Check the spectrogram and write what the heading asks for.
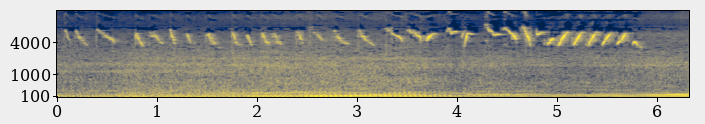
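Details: Oriental white-eye singing a long run of quick high chirps that speed into a dense rolling trill near the end, used as a model to draw other white-eyes into song; low rumble beneath.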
